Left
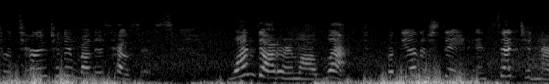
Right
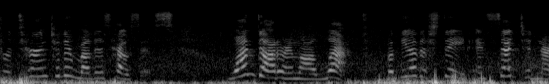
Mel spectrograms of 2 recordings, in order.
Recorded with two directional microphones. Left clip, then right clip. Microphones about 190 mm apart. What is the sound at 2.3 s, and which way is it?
Speech, 10° left (ahead or behind).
